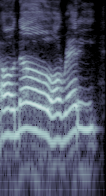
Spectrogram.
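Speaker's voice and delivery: high, slow, drawn-out groan of disappointment; mocking classmates. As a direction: classmates watching the webcam groan at Jim, mock dismay. Classmates watching him finish early.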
